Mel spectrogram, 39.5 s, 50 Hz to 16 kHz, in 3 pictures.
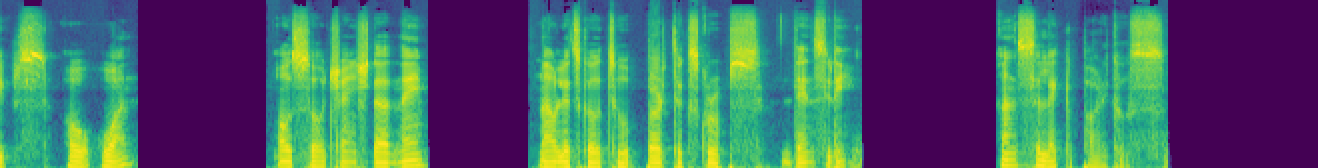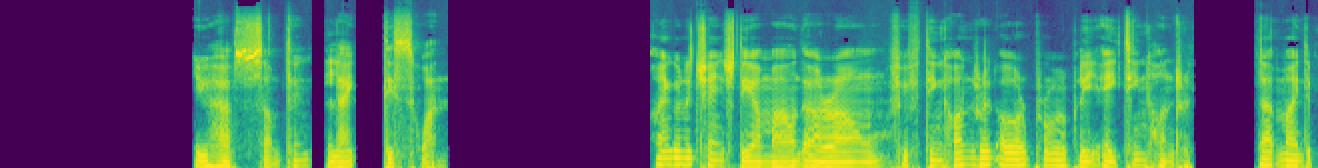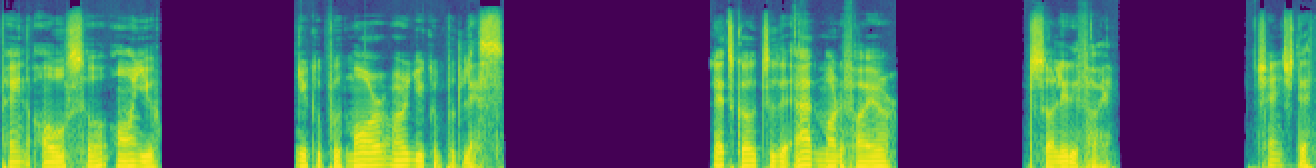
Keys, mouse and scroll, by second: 2.6 click, 2.7 click, 2.8 click, 12.3 click, 15.8 middle click, 20.7 click, 23.6 KP_0, 26.2 shift+middle click, 28.9 scroll up 1, 29.8 middle click, 31.6 scroll down 2, 31.8 shift+middle click, 32.5 click, 32.6 click, 32.8 KP_0, 33.1 scroll down 2, 33.3 middle click, 33.4 scroll up 3, 34.8 click, 36.2 click.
